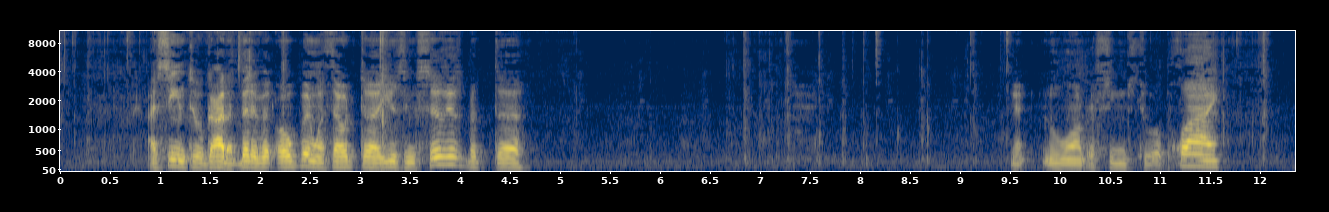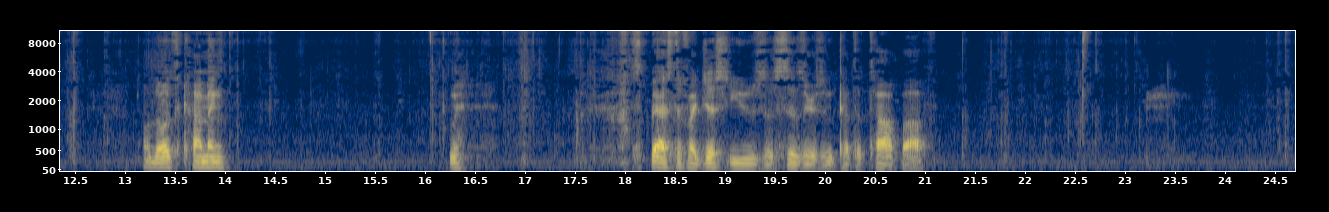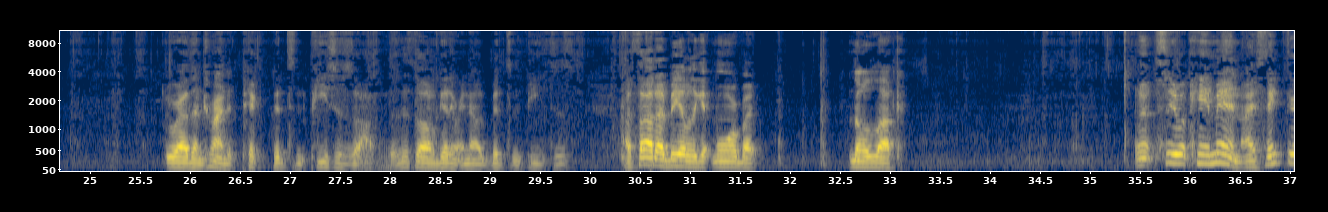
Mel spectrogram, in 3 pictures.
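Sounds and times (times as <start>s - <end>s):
plastic package handling: 0.0s - 2.4s, 10.2s - 18.2s, 21.4s - 23.2s, 24.2s - 31.2s, 31.8s - 37.0s.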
